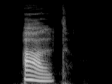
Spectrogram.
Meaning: third-person singular indicative past indefinite of áll
- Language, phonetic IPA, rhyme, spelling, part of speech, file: Hungarian, [ˈaːlt], -aːlt, állt, verb, Hu-állt.ogg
